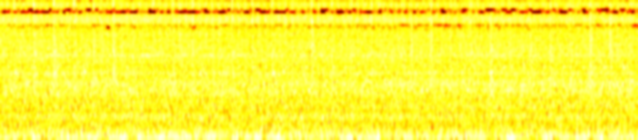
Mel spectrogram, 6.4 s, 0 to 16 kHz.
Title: 2017 Tacoma 3.5 Atkinson cycle ticking sound after vacuum pump and high pressure fuel pump replaced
